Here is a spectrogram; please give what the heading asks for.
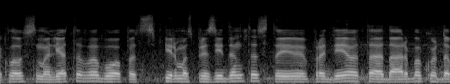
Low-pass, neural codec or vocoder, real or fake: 10.8 kHz; none; real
